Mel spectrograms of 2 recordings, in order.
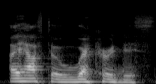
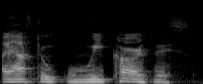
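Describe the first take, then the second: First: Record said with stress on REC, like the noun; I have to record this, with record as RE-cord; the wrong take, noun stress on a verb. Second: Record said as re-CORD with stress on the end; I have to record this, with record as the verb re-CORD; the right take, slowed down. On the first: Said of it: "you can't say". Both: Shown as a demonstration.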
